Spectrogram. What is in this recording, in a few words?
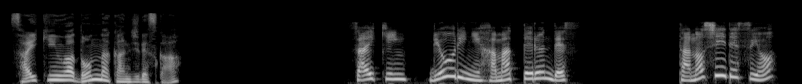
anime, Natural Japanese Conversations; "How have you been?" in Japanese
